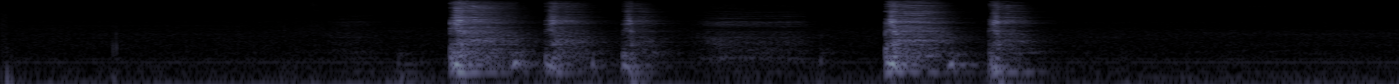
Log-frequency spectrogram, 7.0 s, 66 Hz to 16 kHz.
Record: {"three_cough_length": "7.0 s", "three_cough_amplitude": 2041, "three_cough_signal_mean_std_ratio": 0.33, "survey_phase": "alpha (2021-03-01 to 2021-08-12)", "age": "18-44", "gender": "Female", "wearing_mask": "No", "symptom_none": true, "smoker_status": "Current smoker (e-cigarettes or vapes only)", "respiratory_condition_asthma": false, "respiratory_condition_other": false, "recruitment_source": "REACT", "submission_delay": "0 days", "covid_test_result": "Negative", "covid_test_method": "RT-qPCR"}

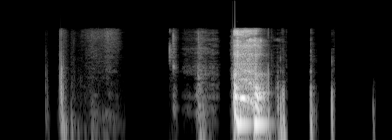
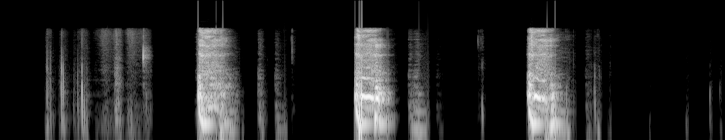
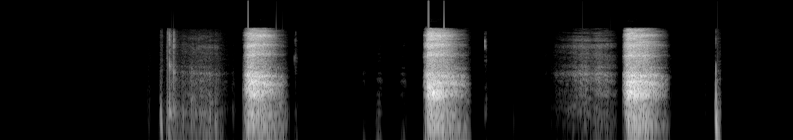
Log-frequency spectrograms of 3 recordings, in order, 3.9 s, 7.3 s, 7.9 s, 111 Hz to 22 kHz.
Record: {"cough_length": "3.9 s", "cough_amplitude": 29356, "cough_signal_mean_std_ratio": 0.23, "three_cough_length": "7.3 s", "three_cough_amplitude": 28680, "three_cough_signal_mean_std_ratio": 0.28, "exhalation_length": "7.9 s", "exhalation_amplitude": 31754, "exhalation_signal_mean_std_ratio": 0.25, "survey_phase": "beta (2021-08-13 to 2022-03-07)", "age": "45-64", "gender": "Male", "wearing_mask": "No", "symptom_none": true, "smoker_status": "Ex-smoker", "respiratory_condition_asthma": false, "respiratory_condition_other": false, "recruitment_source": "REACT", "submission_delay": "2 days", "covid_test_result": "Negative", "covid_test_method": "RT-qPCR"}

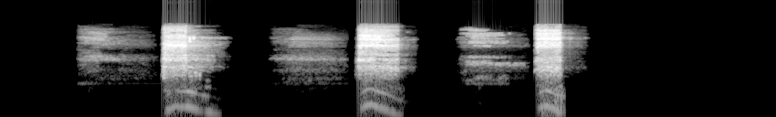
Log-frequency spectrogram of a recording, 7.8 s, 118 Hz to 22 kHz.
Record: {"exhalation_length": "7.8 s", "exhalation_amplitude": 32767, "exhalation_signal_mean_std_ratio": 0.32, "survey_phase": "beta (2021-08-13 to 2022-03-07)", "age": "45-64", "gender": "Female", "wearing_mask": "No", "symptom_cough_any": true, "symptom_runny_or_blocked_nose": true, "symptom_sore_throat": true, "symptom_fatigue": true, "symptom_fever_high_temperature": true, "symptom_headache": true, "symptom_change_to_sense_of_smell_or_taste": true, "symptom_loss_of_taste": true, "symptom_onset": "6 days", "smoker_status": "Never smoked", "respiratory_condition_asthma": false, "respiratory_condition_other": false, "recruitment_source": "Test and Trace", "submission_delay": "2 days", "covid_test_result": "Positive", "covid_test_method": "RT-qPCR", "covid_ct_value": 16.3, "covid_ct_gene": "ORF1ab gene"}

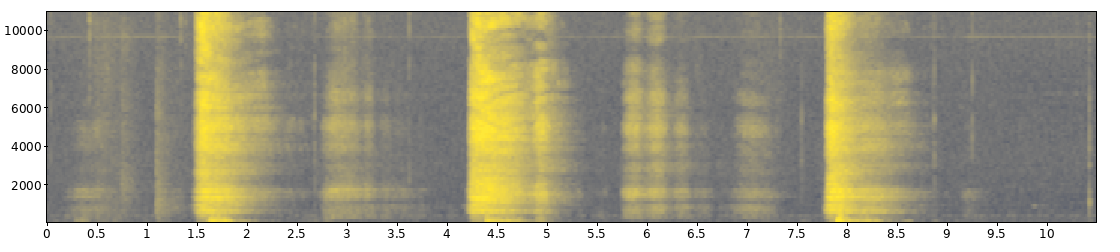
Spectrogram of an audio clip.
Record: {"exhalation_length": "10.5 s", "exhalation_amplitude": 11613, "exhalation_signal_mean_std_ratio": 0.23, "survey_phase": "alpha (2021-03-01 to 2021-08-12)", "age": "65+", "gender": "Male", "wearing_mask": "No", "symptom_cough_any": true, "symptom_fatigue": true, "symptom_change_to_sense_of_smell_or_taste": true, "symptom_loss_of_taste": true, "symptom_onset": "5 days", "smoker_status": "Ex-smoker", "respiratory_condition_asthma": false, "respiratory_condition_other": false, "recruitment_source": "Test and Trace", "submission_delay": "1 day", "covid_test_result": "Positive", "covid_test_method": "RT-qPCR"}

